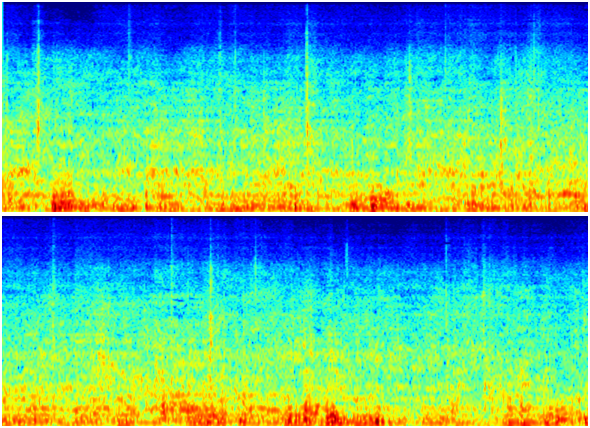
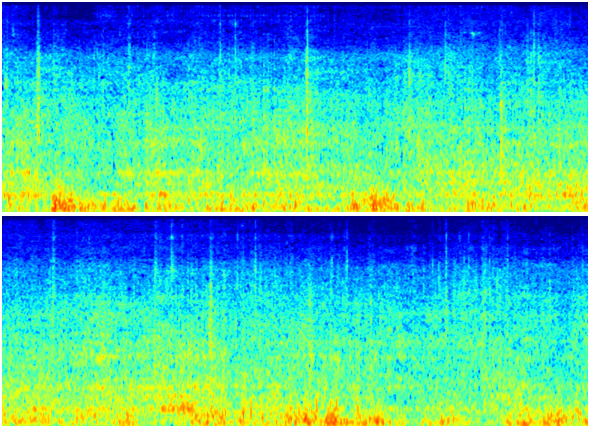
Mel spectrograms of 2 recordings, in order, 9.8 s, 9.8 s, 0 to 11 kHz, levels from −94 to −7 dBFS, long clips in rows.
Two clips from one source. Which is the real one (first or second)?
second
